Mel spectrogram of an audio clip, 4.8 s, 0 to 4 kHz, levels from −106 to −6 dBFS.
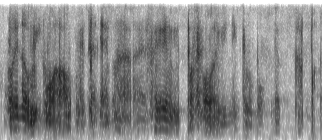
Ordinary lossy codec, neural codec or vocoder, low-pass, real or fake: none; codec, 24 kHz, 3 kbps, HILCodec; 3.6 kHz; fake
